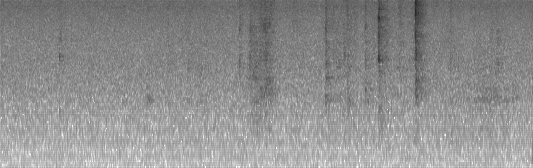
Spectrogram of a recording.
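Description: A few faint clicks and taps of thin laser-cut wooden puzzle pieces being handled and fitted into their slots, starting about two seconds in, the sharpest near the end.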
